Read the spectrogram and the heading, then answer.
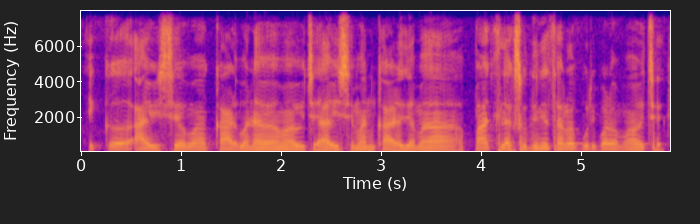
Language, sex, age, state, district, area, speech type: Gujarati, male, 18-30, Gujarat, Ahmedabad, urban, spontaneous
